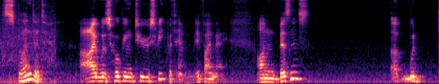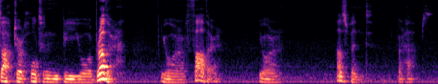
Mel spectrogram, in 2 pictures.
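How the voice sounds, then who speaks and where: Man acting courteous period doctor, unhurried, halting formal speech, subtly ingratiating, stage drama read, noisy background. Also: mid-range voice, lively intonation, vocal fry. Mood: polite, inquiring. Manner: formal, halting, old-fashioned politeness. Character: courteous, hesitant male doctor newly arrived in town, subtly ingratiating. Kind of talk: musical theatre table read.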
